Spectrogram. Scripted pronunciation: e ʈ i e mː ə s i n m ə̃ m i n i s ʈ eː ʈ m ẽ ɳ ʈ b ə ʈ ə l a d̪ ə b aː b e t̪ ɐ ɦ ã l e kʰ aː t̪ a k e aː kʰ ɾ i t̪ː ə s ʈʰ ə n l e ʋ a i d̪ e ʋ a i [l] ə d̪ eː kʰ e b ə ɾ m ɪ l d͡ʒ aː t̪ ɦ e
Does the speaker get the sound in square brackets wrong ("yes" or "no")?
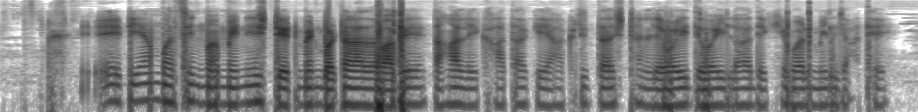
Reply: no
